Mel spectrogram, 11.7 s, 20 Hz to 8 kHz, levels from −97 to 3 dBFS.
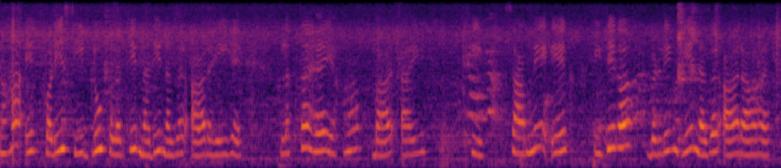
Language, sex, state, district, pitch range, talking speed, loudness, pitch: Hindi, female, Bihar, Kishanganj, 260-345 Hz, 140 wpm, -35 LUFS, 290 Hz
